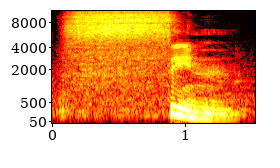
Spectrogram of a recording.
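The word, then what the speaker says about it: שׂ: Para que esta letra se pronuncie shin, se le coloca siempre, un puntito a la derecha, arriba, en la patita derecha. Y si le ponemos ese mismo puntito a la izquierda, se va a pronunciar sin, como letra S, como una letra S igual que la letra samej.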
